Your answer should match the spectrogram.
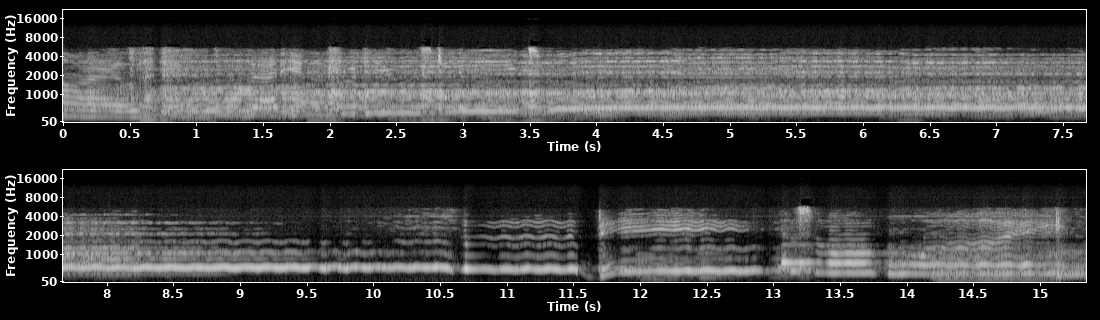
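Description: Female voice singing a slow ballad over grand piano accompaniment, holding one long note with a wide vibrato for several seconds. Near the end her pitch dips sharply and comes back up as the line goes on.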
